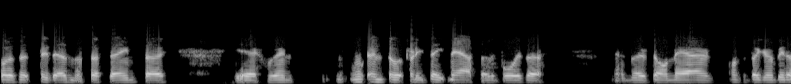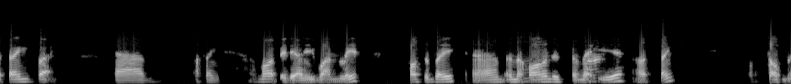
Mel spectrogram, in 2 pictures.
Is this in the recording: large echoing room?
no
